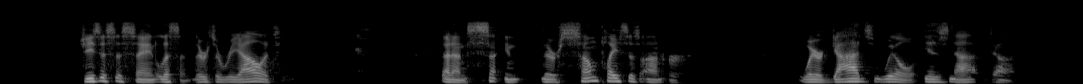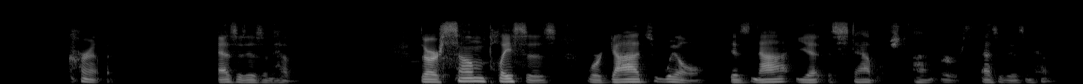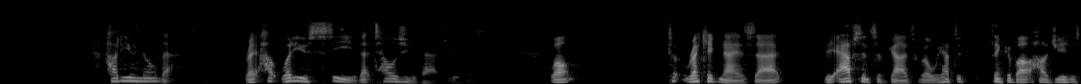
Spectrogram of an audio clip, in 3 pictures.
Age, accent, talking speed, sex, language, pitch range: 50-69, American, 145 wpm, male, English, 95-125 Hz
